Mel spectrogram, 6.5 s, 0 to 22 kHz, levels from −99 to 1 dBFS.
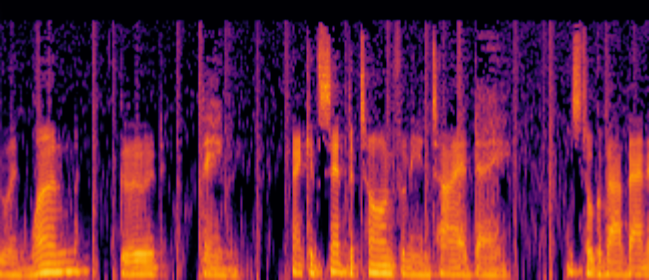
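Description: Throughout, the speech sits over near-silent, twinkling background: overdone noise removal, with bands near the noise estimate pulled down, taking quiet speech detail too.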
